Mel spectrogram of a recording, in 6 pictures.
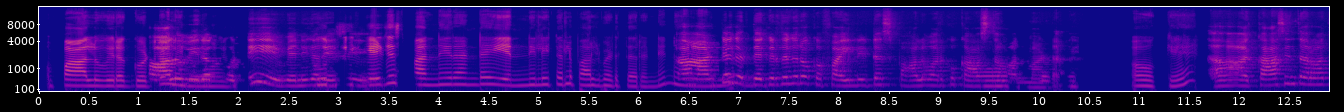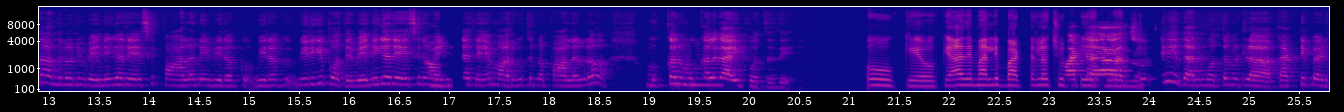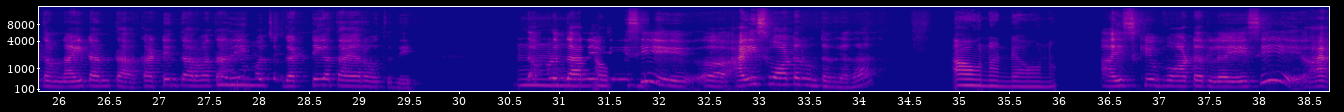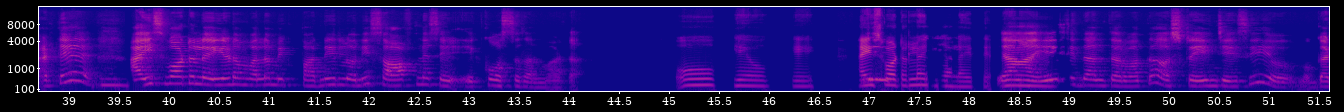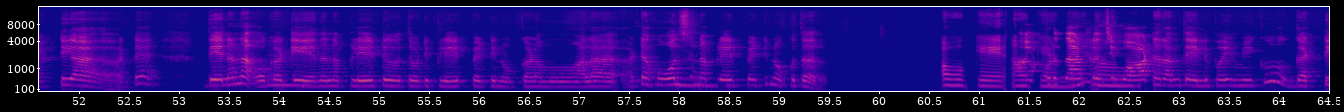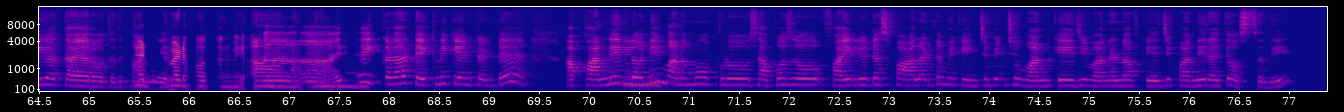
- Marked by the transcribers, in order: in English: "టూ త్రీ కేజీస్"; in English: "నార్మల్‌గా?"; in English: "ఫైవ్ లిటర్స్"; distorted speech; in English: "వెనిగర్"; in English: "వెనిగర్"; other background noise; in English: "ఐస్ వాటర్"; in English: "ఐస్ క్యూబ్ వాటర్‌లో"; in English: "ఐస్ వాటర్‌లో"; in English: "సాఫ్ట్‌నెస్"; in English: "ఐస్ వాటర్‌లో"; in English: "స్ట్రైన్"; in English: "ప్లేట్‌తో ప్లేట్"; in English: "హోల్స్"; in English: "ప్లేట్"; in English: "టెక్నిక్"; in English: "సపోజ్ ఫైవ్ లిటర్స్"; in English: "వన్ కేజీ, వన్ అండ్ హాల్ఫ్ కేజీ"
- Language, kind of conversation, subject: Telugu, podcast, పండుగ వంటలను మీరు ఎలా ముందుగానే ప్రణాళిక చేసుకుంటారు, చెప్పగలరా?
